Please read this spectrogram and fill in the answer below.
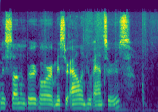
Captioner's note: speaking French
